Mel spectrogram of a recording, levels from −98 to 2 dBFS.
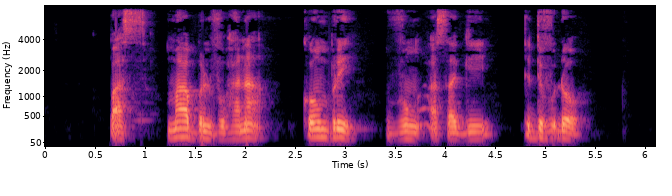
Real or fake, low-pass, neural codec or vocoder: real; 7.2 kHz; none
